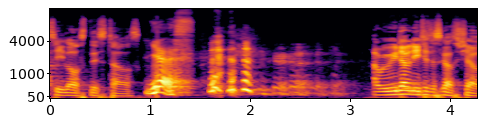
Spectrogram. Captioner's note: laughter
